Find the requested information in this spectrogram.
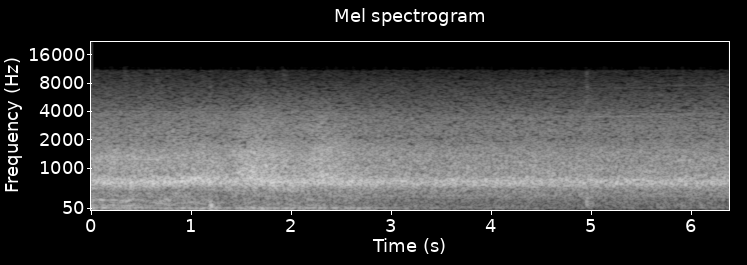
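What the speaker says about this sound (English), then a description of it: "They're set to kick it off, and this crowd now ready to get behind them." Steady roar of a large football stadium crowd at a USC vs Notre Dame game as the kickoff approaches, a broad continuous wash of cheering and noise with a commentator's voice faintly over it.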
